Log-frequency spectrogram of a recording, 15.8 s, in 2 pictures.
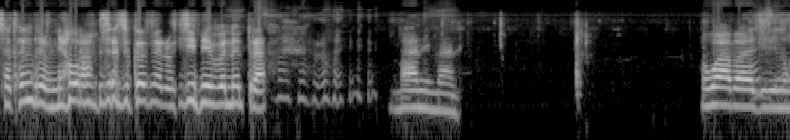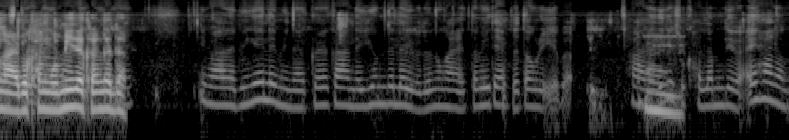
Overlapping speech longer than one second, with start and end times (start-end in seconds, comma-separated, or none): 7.5-9.2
